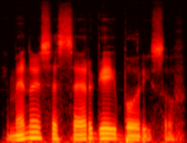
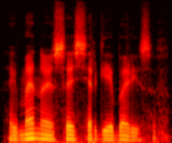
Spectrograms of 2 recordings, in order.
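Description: First: The name is said with Czech pronunciation. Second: The name is said with Russian pronunciation. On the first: Listeners hear and write it correctly. The speaker calls it right. "как это по нормам чешской фонетики" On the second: Listeners may not catch or spell it correctly. The speaker calls it wrong. "я не буду говорить"

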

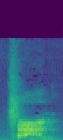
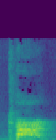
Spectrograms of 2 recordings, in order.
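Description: First: The name begins with a ch sound. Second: The name begins with a k sound. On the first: The speaker calls it wrong. "You don't pronounce it Chan" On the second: The speaker calls it right. "You pronounce it Can"

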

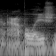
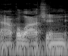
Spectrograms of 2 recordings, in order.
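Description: First: It uses the northern, Pennsylvania-style pronunciation. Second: It uses the southern, Tennessee-style pronunciation. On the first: "I'm originally from Pennsylvania, so I've always called the mountains in the region I'm from Appalachian" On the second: "I'll be pronouncing it Appalachian and Appalachia because that's what people in Tennessee normally would say"

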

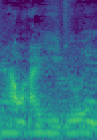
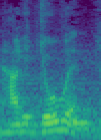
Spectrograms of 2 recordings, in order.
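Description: First: The word 'are' is fully pronounced. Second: The word 'are' is dropped entirely. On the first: The speaker calls it wrong. "มันจะไม่เป็น how are you doing" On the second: The speaker calls it right. "to make it shortly to make it like natural"

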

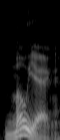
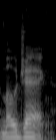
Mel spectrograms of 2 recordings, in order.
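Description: First: The j is a soft y sound. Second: The j is a hard English j sound. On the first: The speaker calls it right. "it's pronounced Mojang" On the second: The speaker calls it wrong. "not Mojang"

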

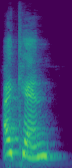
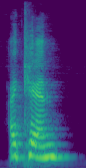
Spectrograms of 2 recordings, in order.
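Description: No difference in how they are said.

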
